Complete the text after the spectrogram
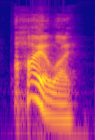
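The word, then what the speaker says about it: jai alai: Hi-a-lie.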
